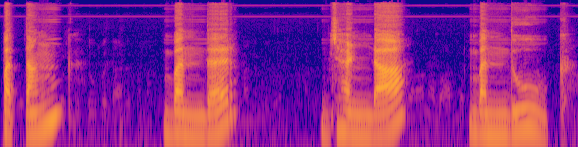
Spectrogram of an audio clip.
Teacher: इसका उच्चारण नाक से किया जाता है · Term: अनुस्वार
